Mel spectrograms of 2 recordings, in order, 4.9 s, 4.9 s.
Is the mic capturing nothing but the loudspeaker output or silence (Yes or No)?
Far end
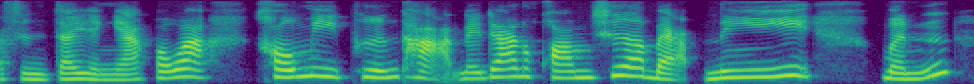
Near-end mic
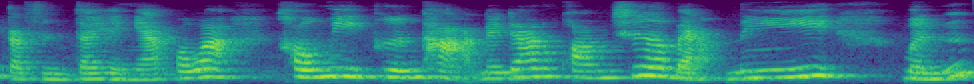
Yes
